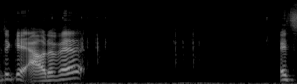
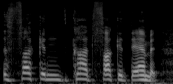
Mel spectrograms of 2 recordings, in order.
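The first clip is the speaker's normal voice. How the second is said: ordinary talk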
